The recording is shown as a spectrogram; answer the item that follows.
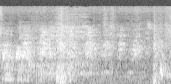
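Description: Faint, brief animal calls in the background, one a little before halfway and one near the end.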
